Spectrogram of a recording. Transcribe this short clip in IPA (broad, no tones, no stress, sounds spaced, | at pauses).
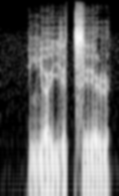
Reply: ʎ œ j ɪ t͡s ɪ ɭ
